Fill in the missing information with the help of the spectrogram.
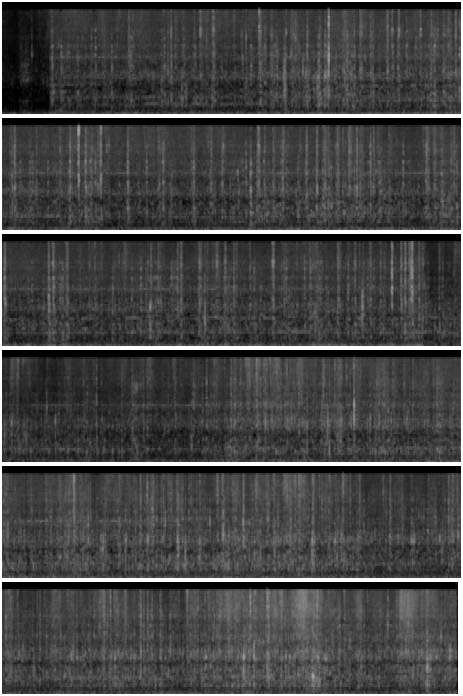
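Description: Electric power wheelchair's drive motors running with a steady whine while the chair rolls over grass and a gravel track, with scattered small knocks from the rough ground.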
